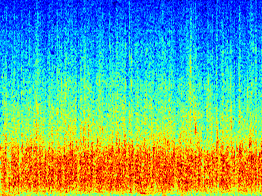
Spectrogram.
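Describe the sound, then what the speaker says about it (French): Loud, sustained audience applause in a French television studio debate, a thick continuous wash of many hands clapping at close range with no talk over it. "On applaudit."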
